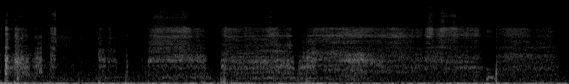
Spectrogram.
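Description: A house-shaped cardboard gift box is rubbed and scratched with a fingertip and nail, giving soft, dry scraping and rustling in bright, hissy bursts. Brief taps and clicks break up the continuous friction noise.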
